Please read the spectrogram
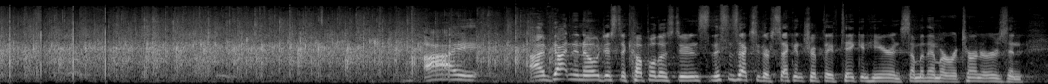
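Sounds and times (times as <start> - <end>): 
large group applauding: 0.0 - 6.3
speech: 4.3 - 10.4.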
